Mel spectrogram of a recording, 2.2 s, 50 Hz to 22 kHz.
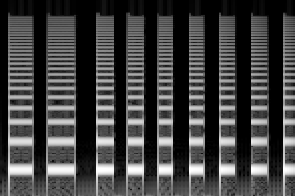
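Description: Roland SH-101 monophonic analog synthesizer on its sawtooth oscillator, repeating one high note in short, evenly spaced staccato pulses, about five or six a second.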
